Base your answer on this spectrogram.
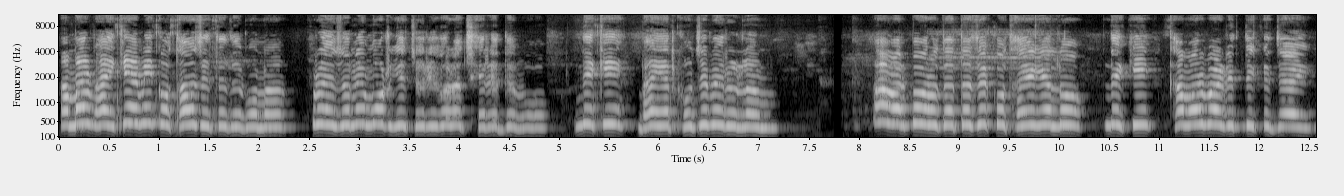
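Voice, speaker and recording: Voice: very high voice, level tone, normal speed. A performer voicing a young fox, a pleading, whiny chicken thief, in a cartoon. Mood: determined, worried. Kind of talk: cartoon voice acting.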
